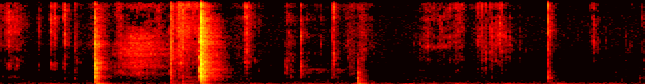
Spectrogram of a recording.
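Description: Scissors cutting around a skeleton head sticker: a handful of crisp snips spaced a second or so apart, close and quiet, with faint rustling of paper between them and no talking.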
